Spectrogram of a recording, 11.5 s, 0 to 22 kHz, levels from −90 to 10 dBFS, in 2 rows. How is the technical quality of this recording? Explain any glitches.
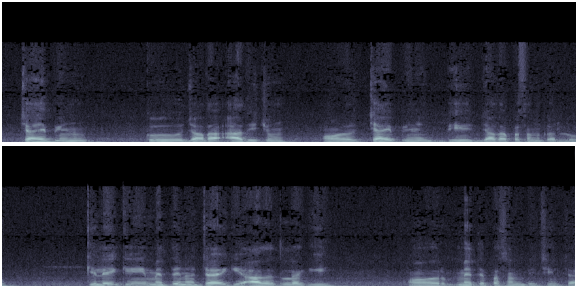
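No technical faults can be heard anywhere in the recording, so there are no glitches to explain.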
